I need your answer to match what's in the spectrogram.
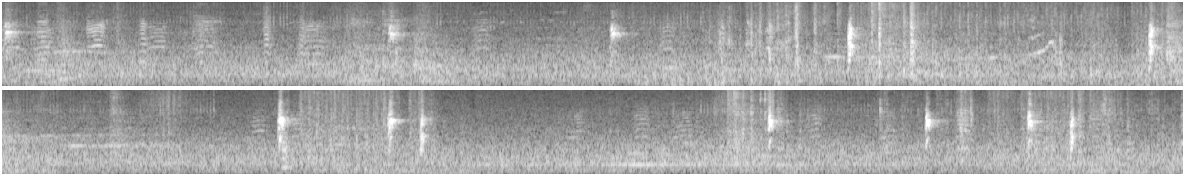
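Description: Zebra finches give brief, high, nasal beeps at irregular intervals, set against soft clicks, rustling and wing flutters.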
